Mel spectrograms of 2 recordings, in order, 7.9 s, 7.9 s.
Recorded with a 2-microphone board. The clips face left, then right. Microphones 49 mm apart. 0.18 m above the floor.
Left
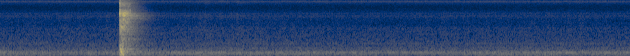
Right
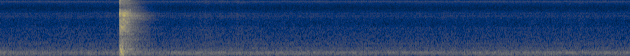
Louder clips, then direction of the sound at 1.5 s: Even; 10° right (ahead or behind).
